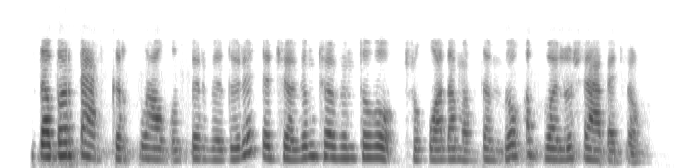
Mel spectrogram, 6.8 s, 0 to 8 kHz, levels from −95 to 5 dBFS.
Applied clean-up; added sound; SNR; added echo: neural mask model DeepFilterNet 3.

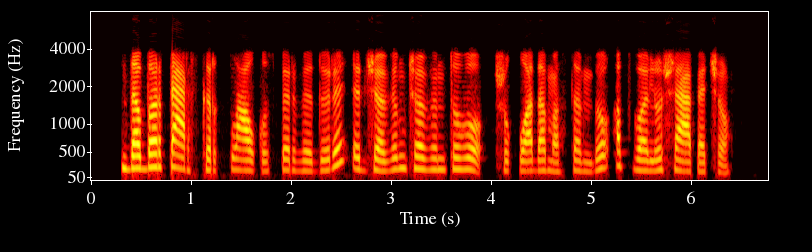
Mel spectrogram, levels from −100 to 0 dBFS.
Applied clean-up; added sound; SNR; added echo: none; none; none; none.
